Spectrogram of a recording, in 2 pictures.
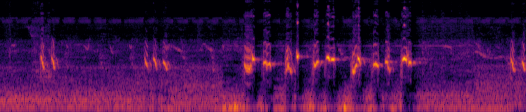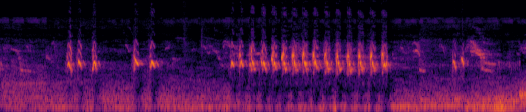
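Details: Yellow-vented bulbul call used to provoke rivals to sing; paired sharp chirps, a jumbled chattering phrase, more short note groups, then a rapid even rattle of about fifteen notes.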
